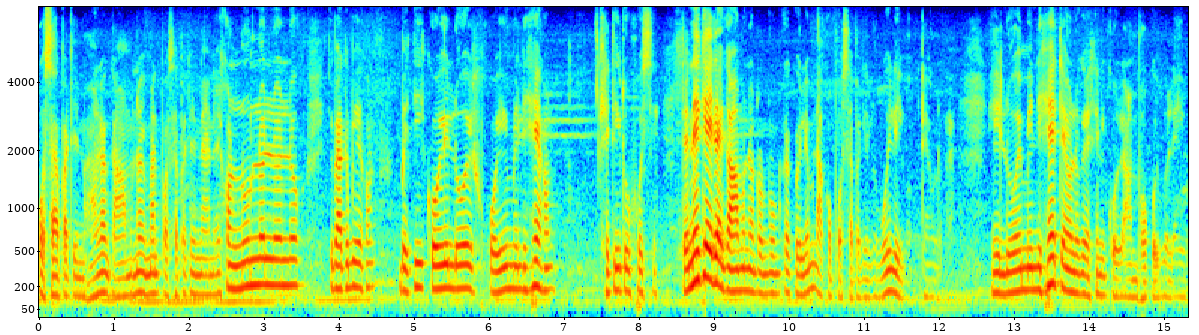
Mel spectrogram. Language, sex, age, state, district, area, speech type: Assamese, female, 60+, Assam, Dibrugarh, rural, spontaneous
